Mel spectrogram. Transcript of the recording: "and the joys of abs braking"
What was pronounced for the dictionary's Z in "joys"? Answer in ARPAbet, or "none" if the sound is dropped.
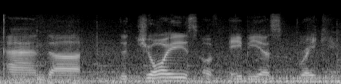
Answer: Z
